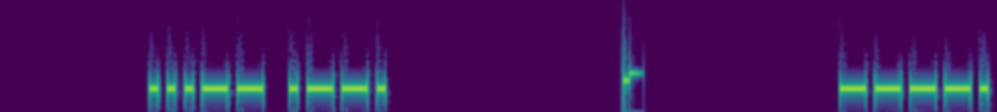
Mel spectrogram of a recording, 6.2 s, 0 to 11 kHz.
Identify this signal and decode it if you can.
Morse code, heard as a keyed tone, about 22 wpm, 700 Hz. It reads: 3 P 9
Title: Single-Letter Single-Number 22wpm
